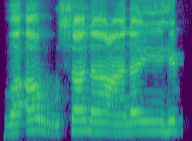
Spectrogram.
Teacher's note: इतना मत पुर कीजिए रा को कि सिफत तकरीर गायब हो जाए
